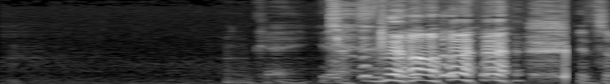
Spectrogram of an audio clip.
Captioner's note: laughter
